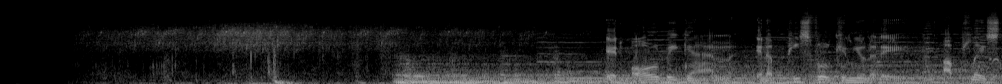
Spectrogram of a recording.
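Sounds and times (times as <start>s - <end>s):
low sustained music chord: 4.0s - 10.0s.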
